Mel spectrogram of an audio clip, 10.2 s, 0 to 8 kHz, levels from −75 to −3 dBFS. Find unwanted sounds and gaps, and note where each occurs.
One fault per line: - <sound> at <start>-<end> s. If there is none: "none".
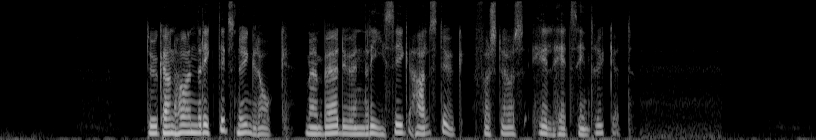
none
